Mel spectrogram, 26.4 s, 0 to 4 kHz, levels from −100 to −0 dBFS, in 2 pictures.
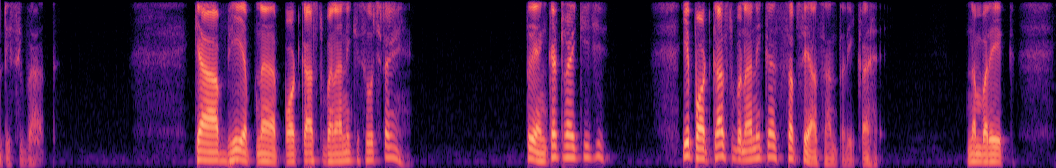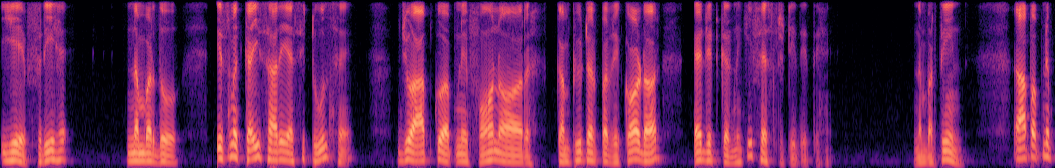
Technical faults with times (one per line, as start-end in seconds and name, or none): none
